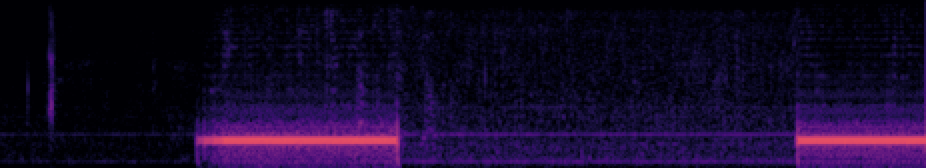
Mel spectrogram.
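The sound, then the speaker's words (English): Telephone line tone: after a small click, a steady mid-pitched tone sounds for about two seconds, stops for a longer quiet gap, then returns and holds to the end. “Well, you should call Verone then. I will.”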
